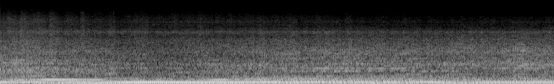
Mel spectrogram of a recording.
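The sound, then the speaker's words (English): A Cummins 6.7 diesel truck drives by with a loud, steady, low engine rumble that holds throughout, with no voices over it. “Cummins 6.7 just went by. Everybody likes hearing a Cummins 6.7 drive by.”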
